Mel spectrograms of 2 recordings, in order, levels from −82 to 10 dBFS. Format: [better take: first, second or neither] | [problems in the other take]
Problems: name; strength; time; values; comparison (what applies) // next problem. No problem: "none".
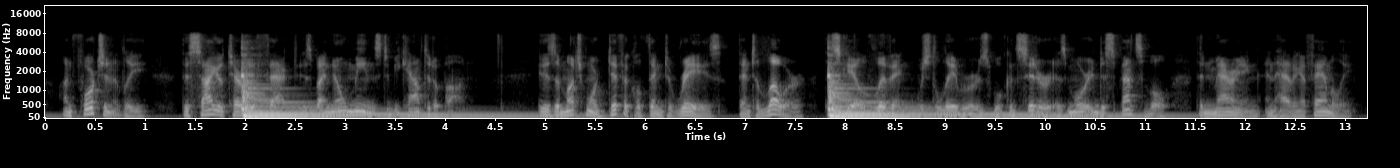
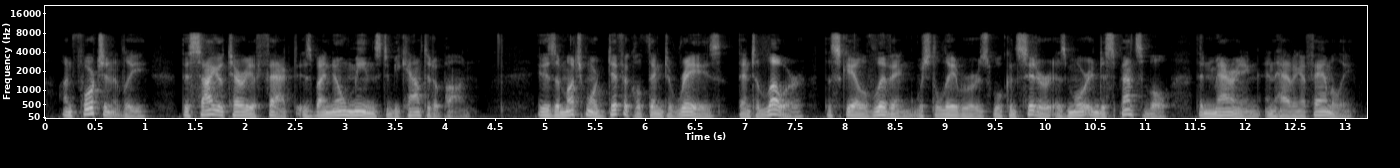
second | background sound (Bowed string instrument); 4 dB above the speech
